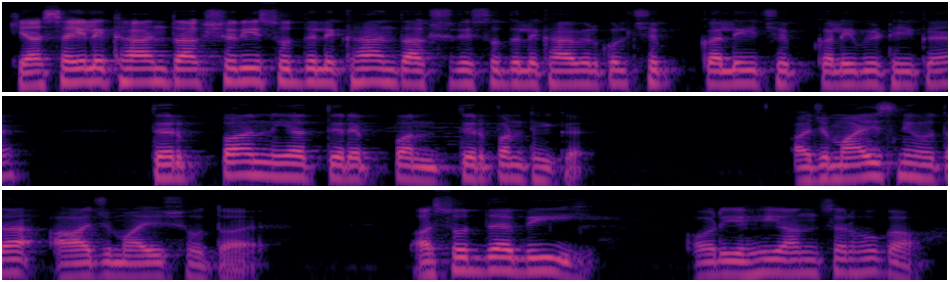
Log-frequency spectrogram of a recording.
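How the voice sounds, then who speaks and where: Man calmly explaining exam answers. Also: on the high side, a little fast, muffled recording. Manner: explains step by step, repeats answers for emphasis. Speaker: exam coaching teacher. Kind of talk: test-paper walkthrough lesson.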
